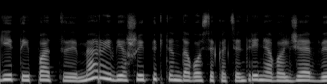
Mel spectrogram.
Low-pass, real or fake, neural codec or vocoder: 14.4 kHz; fake; autoencoder, 48 kHz, 128 numbers a frame, DAC-VAE, trained on Japanese speech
